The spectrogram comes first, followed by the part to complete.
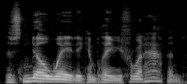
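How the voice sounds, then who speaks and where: A man voicing a bold, curious young woman who talks briskly and with determination in a game. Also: mid-range voice, animated, a little mellow, no echo, natural voice.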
